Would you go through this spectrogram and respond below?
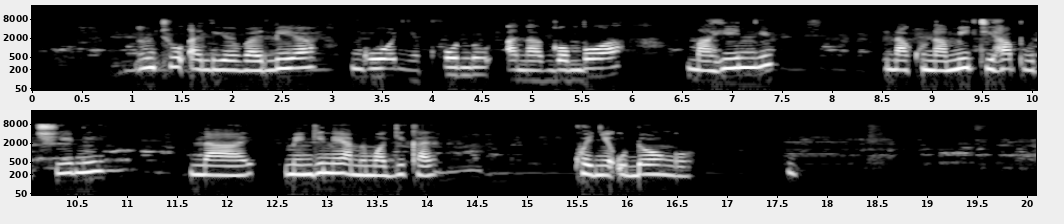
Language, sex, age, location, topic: Swahili, female, 18-24, Kisii, agriculture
